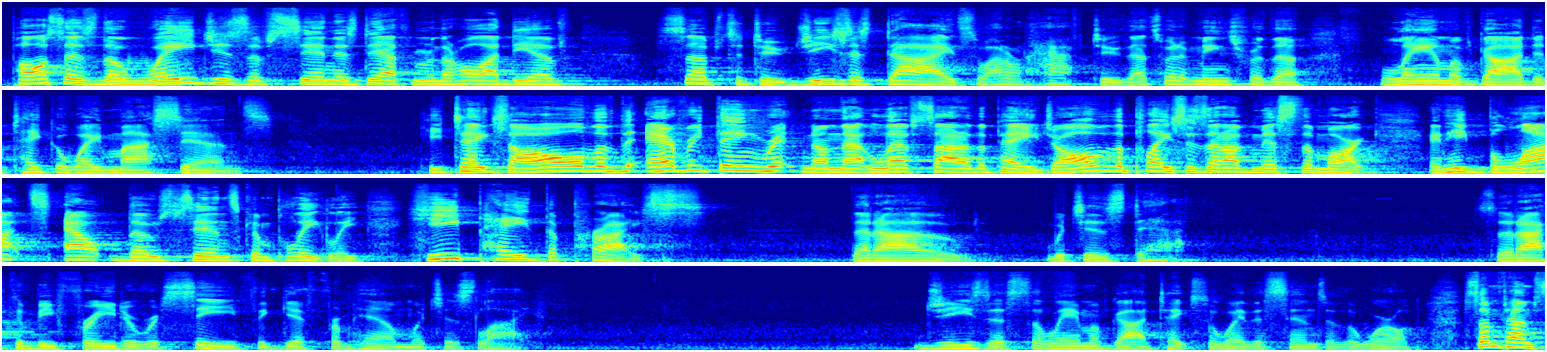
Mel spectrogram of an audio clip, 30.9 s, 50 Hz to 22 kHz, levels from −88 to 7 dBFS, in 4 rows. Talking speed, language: 200 wpm, English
